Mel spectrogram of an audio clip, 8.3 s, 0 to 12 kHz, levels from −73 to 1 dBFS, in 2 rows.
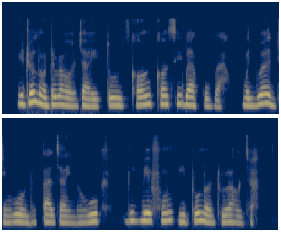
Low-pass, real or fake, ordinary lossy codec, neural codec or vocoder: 7.2 kHz; fake; MP3, 64 kbps; codec, 16 kHz, 0.8 kbps, ZipCodec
